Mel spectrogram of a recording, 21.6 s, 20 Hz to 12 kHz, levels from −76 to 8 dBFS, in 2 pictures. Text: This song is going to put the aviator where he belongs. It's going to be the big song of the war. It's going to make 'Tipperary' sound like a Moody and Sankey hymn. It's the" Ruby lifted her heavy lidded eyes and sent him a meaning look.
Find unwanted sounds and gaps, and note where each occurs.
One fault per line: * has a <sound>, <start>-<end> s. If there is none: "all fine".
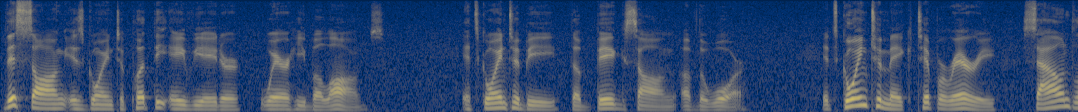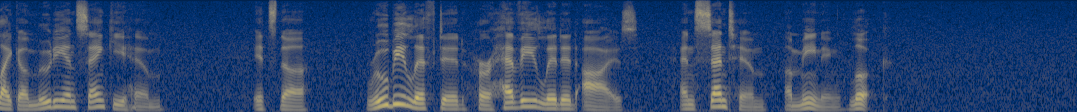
all fine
